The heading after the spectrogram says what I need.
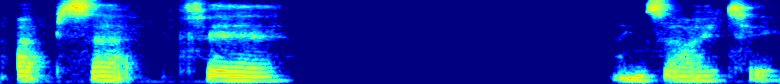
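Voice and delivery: calm, unhurried meditation voice with long pauses; guided meditation. Real, not acted. Teacher guiding a group to rest awareness on the breath, guided meditation. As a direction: guide them gently, letting each phrase settle and fall away.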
